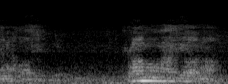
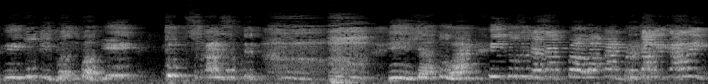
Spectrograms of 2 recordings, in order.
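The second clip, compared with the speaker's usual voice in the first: much higher, louder joyful preaching; fervent preacher testimony; preaching at full force; 12 semitones higher, 6 dB louder than usual. Real, not acted. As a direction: proclaim it with fervour.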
